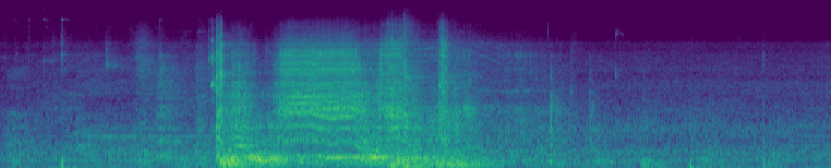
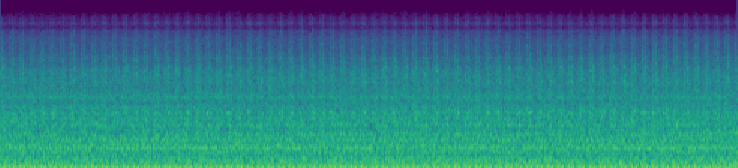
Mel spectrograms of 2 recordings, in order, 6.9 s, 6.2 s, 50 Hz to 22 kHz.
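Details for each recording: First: John Deere 530 two-cylinder tractor, not run for a while, cold winter weather, battery known shot, given a starting aid: two rough cranking bursts with uneven chuffs that try to catch but die away; hard starting, cold engine reluctant to fire. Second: John Deere 530 two-cylinder tractor, started after battery charging failed; slow, even two-cylinder putt at about four beats per second, steady with no misses or knocks; healthy idle.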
